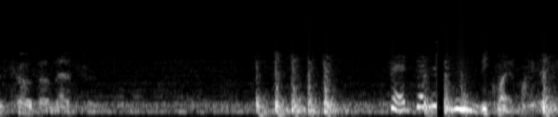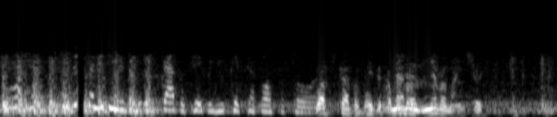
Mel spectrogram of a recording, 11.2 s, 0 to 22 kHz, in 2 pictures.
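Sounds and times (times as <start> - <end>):
speech: 0.0 - 1.1, 3.9 - 10.8
knuckles rapping on a door: 2.6 - 3.5, 4.2 - 7.4.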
